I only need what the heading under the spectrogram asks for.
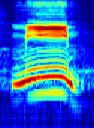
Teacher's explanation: দুই ঠোঁটের শুকনা জায়গা থেকে উচ্চারণ করবেন মিম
